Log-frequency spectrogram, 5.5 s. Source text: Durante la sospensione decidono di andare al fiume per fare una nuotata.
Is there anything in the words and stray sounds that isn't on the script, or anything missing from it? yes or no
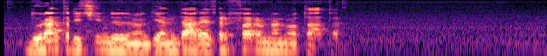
yes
